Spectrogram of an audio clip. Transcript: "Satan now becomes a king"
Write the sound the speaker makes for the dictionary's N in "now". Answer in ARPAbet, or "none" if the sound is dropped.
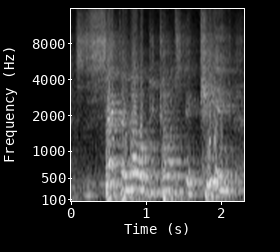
L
